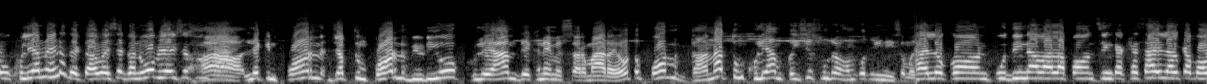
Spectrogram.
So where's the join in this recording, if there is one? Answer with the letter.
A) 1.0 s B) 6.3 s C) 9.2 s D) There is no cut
C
